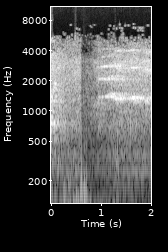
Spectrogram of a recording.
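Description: Low rumble on a handheld microphone held close to the mouth, lasting about a second, followed by faint steady high-pitched tones.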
